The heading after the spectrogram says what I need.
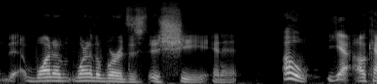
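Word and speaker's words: sídhe: Like if you see like SIDHE, right? You'd think that's pronounced like side or Sid. It's pronounced she.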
